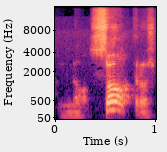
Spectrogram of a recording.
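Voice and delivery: "Nosotros" with SO stressed; stress on penultimate syllable. Shown as a demonstration. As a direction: lean on the middle syllable of "Nosotros", then fall. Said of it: "en la penúltima sílaba".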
